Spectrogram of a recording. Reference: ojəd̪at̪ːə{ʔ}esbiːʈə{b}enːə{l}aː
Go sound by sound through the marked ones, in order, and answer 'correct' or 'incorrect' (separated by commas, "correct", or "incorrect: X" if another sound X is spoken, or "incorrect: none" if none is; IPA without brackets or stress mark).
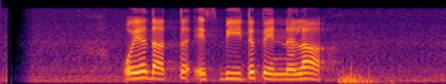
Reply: correct, incorrect: p, correct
